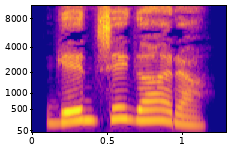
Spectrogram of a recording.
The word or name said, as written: ಖಜ್ಜಾಖೋರ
